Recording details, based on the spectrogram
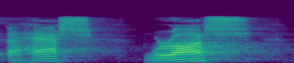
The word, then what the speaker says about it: Ahasuerus: That's Ahasuerus. You don't have to pronounce it that way. I'm told to. The textual guys say that's how you say it.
